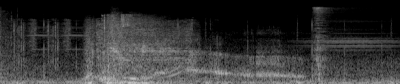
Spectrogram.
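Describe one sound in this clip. A ray gun fires with a loud electric zap.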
